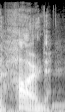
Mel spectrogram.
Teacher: Ah is another unchanging neverbending vowel. It's not hard but it is in the word hard and that's what it always sounds like.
